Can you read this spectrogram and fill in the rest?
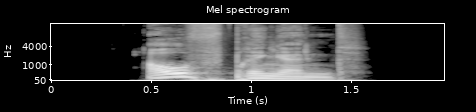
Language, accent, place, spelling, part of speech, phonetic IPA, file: German, Germany, Berlin, aufbringend, verb, [ˈaʊ̯fˌbʁɪŋənt], De-aufbringend.ogg
- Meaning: present participle of aufbringen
